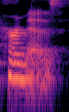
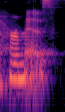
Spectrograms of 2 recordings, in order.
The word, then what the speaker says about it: Hermes: And I'm so used to like saying the pronunciation, the French per pronunciation of the expensive purses, but evidently it's supposed to be Hermes or Yeah, Hermes.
